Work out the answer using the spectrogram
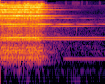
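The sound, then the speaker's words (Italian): A telephone ringing: one bright, bell-like ring burst that cuts off, leaving a few thin ringing tones fading away. “proviamo a far suonare il telefono al nostro amico, non so se a quest'ora è sveglio, proviamo, vediamo un po', suona.”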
